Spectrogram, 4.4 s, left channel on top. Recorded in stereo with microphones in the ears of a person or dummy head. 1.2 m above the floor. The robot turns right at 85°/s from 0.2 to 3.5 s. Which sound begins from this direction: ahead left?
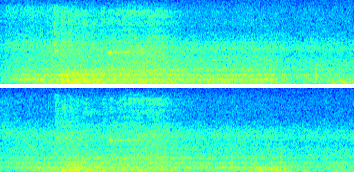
Keys jangling, at 0.5 s.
